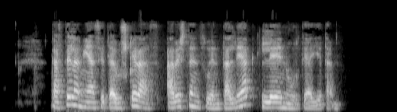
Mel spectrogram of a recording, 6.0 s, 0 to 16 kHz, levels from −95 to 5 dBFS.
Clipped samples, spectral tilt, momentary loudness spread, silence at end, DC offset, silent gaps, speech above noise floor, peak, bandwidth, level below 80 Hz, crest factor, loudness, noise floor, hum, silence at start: under 0.1%; -4 dB/octave; 9 LU; 0.9 s; under 0.1%; none; 31 dB; 0 dBFS; 7.8 kHz; -60 dBFS; 16 dB; -15 LUFS; -46 dBFS; none; 0.8 s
